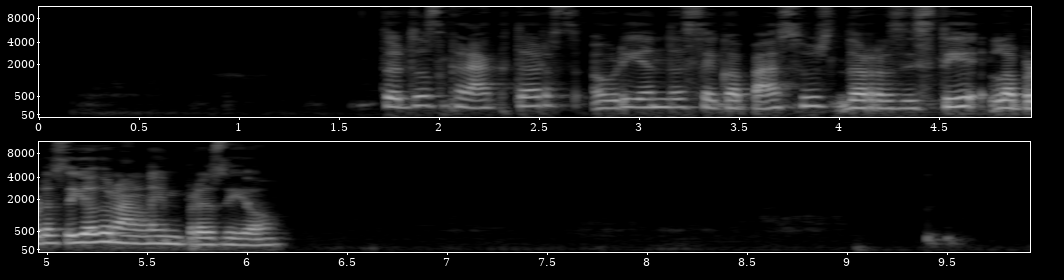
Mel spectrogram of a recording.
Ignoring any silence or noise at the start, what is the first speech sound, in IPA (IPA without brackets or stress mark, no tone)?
t̪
